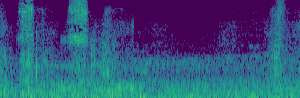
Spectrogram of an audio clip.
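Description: Wind rumbling on the microphone, with a few brief hissing scrapes of fly line being pulled in by hand.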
